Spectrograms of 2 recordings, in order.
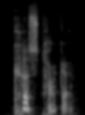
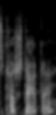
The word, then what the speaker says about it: Kushtaka: My sister Megan recently told me that for a long time she believed the Kushtaka, often pronounced Kustaka, Kustika, Kustika. I already did the Google Translate on this name a while ago, and it's Kushtaka when it says it so.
